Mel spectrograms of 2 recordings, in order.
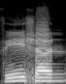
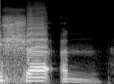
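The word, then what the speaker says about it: شَأْنٍ: pelafal asyima fi sya di sini kesalahan yang terjadi adalah menyeret hamzah fi sya fiisan fisan gitu atau fisan harusnya dia matikan hamzah baru matikan nun hua fi sya sya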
